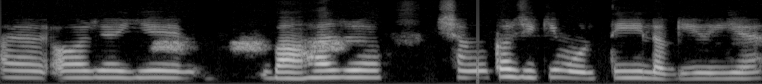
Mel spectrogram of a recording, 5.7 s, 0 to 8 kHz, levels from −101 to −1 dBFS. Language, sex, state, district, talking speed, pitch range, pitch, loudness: Hindi, female, Bihar, Gopalganj, 115 wpm, 220-245 Hz, 240 Hz, -35 LUFS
